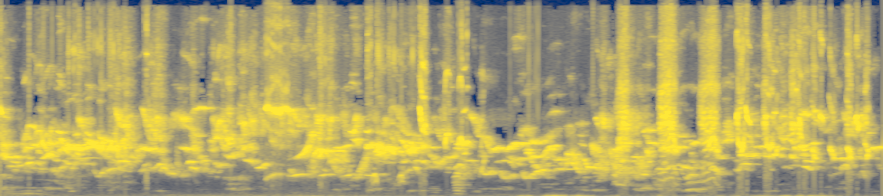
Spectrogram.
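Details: Simulated 'loba' fighting song of the kacer (Oriental magpie-robin) for training combative spirit: a nonstop stream of sharp chips, buzzy rattles and whistles, dense and energetic, with faint low thumps in the background.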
